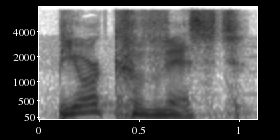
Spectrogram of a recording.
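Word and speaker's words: Björkqvist: Bjorkvist. Bjorkvist? – Yep, the V is pronounced like a U. So even though it's Bjorkvist, you treat that V like a U.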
